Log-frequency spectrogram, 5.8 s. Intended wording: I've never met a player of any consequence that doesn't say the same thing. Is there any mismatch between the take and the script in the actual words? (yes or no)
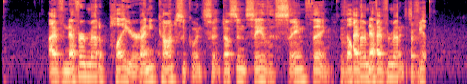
yes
